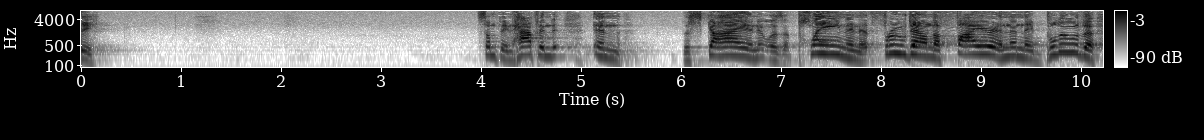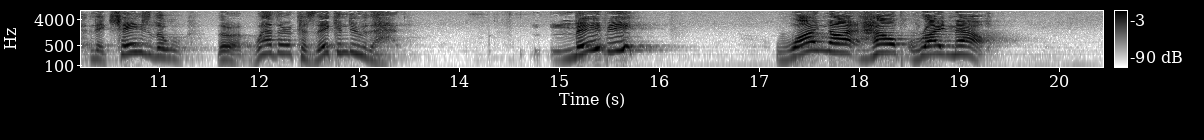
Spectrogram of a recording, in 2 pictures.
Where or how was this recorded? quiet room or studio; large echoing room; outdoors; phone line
large echoing room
